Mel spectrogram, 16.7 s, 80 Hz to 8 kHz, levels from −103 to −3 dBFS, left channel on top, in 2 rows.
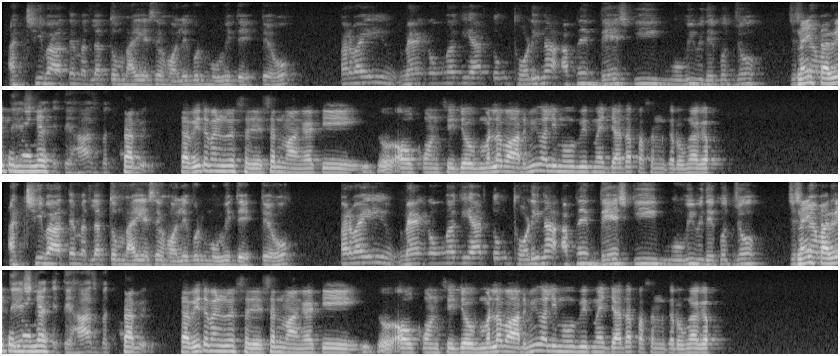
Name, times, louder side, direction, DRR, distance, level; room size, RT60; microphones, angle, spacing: voice 1, 0.1-2.9 3.4-7.6 7.9-9.7, right 8 dB, 90° right, 0.5 m, -34 dB
voice 2, 7.9-8.8 9.6-9.8 10.2-15.4, right 2 dB, 10° right, 0.3 m, -28 dB
12.0 x 6.2 x 3.7 m
head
